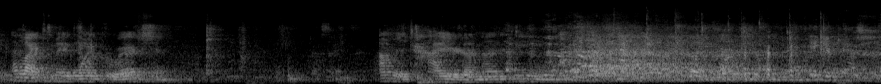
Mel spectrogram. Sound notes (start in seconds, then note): 5.0 laughter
